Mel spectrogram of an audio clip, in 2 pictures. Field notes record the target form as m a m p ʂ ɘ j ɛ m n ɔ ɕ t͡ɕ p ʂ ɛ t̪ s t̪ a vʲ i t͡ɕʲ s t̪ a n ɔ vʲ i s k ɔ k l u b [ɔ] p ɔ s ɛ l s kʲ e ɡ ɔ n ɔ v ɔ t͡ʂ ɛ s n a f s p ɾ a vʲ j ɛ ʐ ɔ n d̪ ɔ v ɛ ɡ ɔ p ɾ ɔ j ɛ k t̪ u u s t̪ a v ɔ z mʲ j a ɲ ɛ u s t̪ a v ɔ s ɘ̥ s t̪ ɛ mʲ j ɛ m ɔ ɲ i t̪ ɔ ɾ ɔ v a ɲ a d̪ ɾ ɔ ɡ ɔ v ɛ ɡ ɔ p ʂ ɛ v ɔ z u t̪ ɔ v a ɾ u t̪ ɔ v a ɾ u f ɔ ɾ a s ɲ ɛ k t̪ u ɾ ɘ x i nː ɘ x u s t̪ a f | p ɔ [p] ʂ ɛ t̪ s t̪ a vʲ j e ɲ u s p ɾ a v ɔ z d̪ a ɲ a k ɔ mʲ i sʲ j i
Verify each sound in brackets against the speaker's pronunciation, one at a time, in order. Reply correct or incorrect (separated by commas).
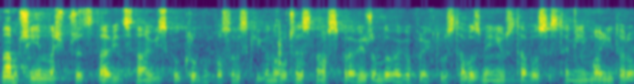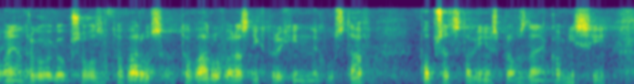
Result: incorrect, correct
